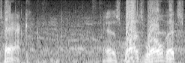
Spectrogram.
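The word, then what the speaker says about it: Hach: Spelled H-A-C-H. They told us it's pronounced Hack.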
